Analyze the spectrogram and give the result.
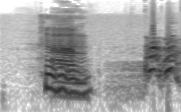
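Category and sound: animal, dogs barking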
